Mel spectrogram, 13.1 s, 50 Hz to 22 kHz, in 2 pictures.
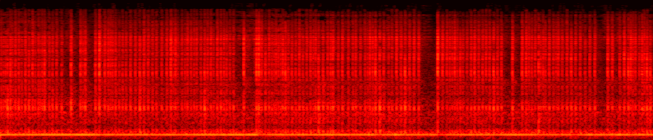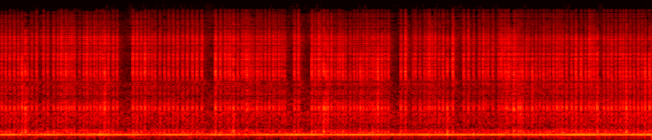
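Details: MIG welder set for about 22 gauge sheet while welding 1/4 in plate: uneven, spitting crackle with scattered pops instead of a steady sizzle; wire feed speed too low to give enough amperage to penetrate the weld.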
